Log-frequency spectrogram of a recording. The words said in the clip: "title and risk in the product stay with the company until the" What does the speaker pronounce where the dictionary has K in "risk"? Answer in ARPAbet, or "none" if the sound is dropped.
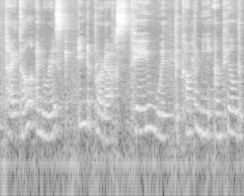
K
